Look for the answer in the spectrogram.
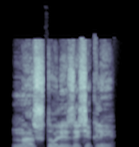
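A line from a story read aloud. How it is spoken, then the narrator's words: Wary mutter. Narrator (Russian): настороженно пробормотал Андрей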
